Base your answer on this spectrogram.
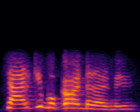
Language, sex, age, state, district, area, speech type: Telugu, female, 18-30, Telangana, Nirmal, rural, conversation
